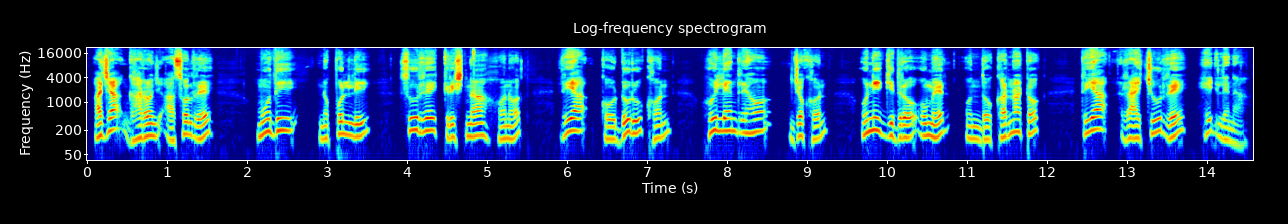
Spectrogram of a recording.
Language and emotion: Santali, neutral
